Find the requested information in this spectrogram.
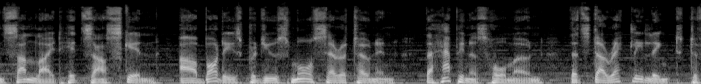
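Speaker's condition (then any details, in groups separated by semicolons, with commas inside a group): No condition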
